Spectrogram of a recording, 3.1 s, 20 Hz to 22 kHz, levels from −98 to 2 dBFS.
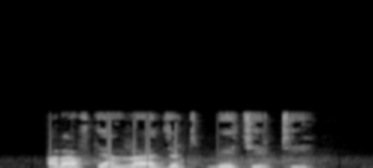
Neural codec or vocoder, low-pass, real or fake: none; 7.2 kHz; real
